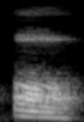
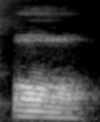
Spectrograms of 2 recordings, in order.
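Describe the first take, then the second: First: The vowel is broad and open. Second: The same.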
